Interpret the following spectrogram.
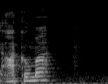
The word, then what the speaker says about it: Akuma: and 3 yeah I got pretty good with aqua ma oh oh boy that's it yeah you say Akuma yeah ok I say it correctly probably but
